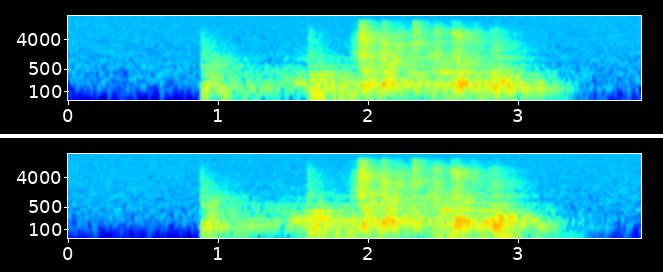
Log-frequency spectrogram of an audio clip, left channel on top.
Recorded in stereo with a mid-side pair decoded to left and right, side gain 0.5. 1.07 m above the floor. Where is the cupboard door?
25° right, 5 m.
